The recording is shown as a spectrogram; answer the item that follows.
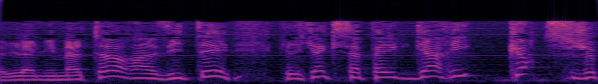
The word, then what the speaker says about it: Gary Kurtz: euh Laurent Boyer l'animateur invité quelqu'un qui s'appelle Gary Kurtz je prononce bien son nom tout à fait Gary Kurtz qui alors a fait quelques expériences alors vous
